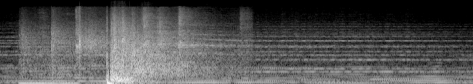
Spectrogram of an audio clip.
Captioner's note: sound of gunshot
